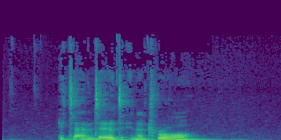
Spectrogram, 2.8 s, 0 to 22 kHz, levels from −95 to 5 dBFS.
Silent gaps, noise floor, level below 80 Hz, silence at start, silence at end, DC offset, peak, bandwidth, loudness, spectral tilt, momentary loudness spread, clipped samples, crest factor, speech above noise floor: none; -59 dBFS; -60 dBFS; 0.6 s; 0.65 s; under 0.1%; -6 dBFS; 16.5 kHz; -22 LUFS; -6.5 dB/octave; 15 LU; under 0.1%; 18 dB; 38 dB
